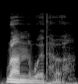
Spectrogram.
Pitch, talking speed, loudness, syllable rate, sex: 95 Hz, 230 wpm, -18 LUFS, 5.7 syllables/s, male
